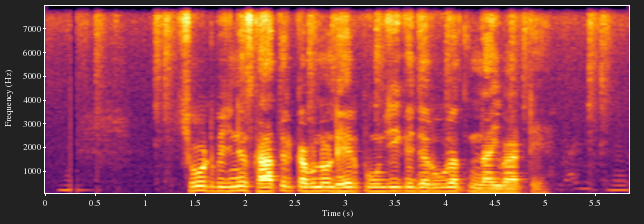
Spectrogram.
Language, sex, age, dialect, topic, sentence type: Bhojpuri, male, 41-45, Northern, banking, statement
